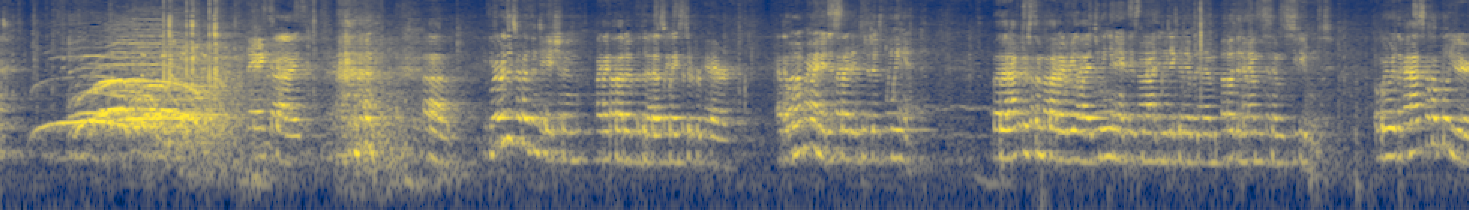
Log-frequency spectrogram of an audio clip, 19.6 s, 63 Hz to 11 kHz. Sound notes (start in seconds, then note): 7.0 cheering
